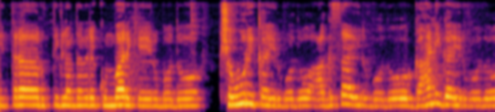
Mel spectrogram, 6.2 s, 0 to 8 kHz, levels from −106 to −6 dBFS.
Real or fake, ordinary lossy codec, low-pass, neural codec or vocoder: real; none; 7.2 kHz; none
